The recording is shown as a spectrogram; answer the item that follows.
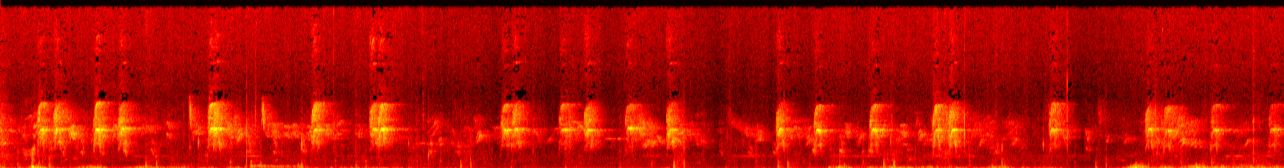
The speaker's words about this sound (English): Lots of sparrows. I can hear a robin off in the distance.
